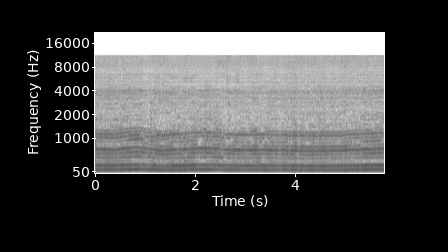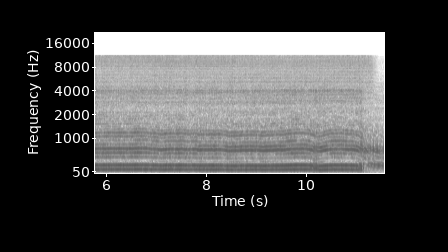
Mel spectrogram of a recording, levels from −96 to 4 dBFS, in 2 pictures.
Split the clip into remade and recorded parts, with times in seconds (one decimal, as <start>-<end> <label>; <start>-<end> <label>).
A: 0.0-0.9 recorded; 0.9-3.5 remade; 3.5-11.6 recorded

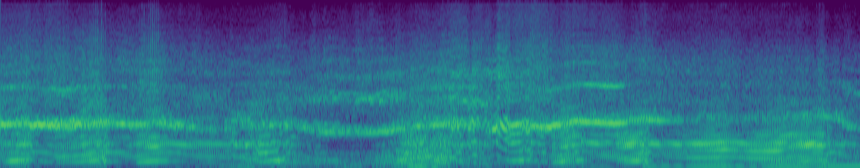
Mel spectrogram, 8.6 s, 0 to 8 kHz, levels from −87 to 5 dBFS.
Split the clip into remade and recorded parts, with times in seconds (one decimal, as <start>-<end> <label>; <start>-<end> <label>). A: 0.0-2.3 recorded; 2.3-2.9 remade; 2.9-4.5 recorded; 4.5-5.3 remade; 5.3-8.6 recorded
